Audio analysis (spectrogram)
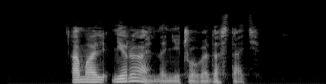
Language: Belarusian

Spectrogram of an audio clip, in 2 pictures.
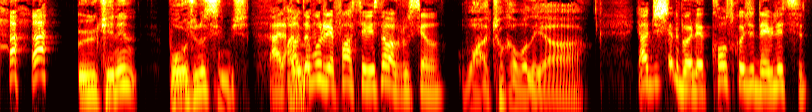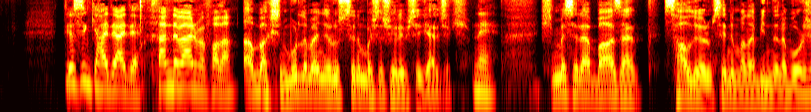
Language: Turkish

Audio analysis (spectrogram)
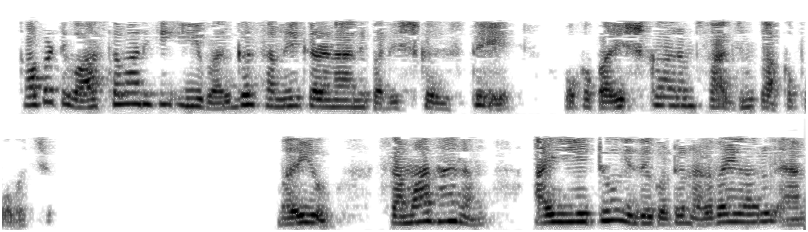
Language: Telugu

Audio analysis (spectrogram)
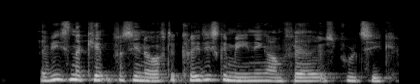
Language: Danish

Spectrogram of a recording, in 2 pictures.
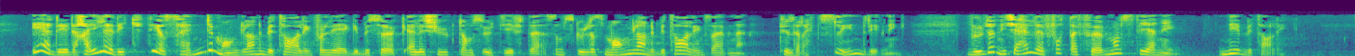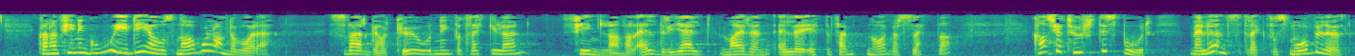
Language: Norwegian Nynorsk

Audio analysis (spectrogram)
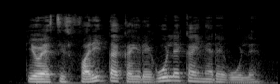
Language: Esperanto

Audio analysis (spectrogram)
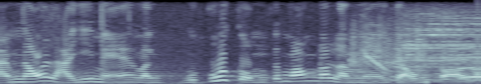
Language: Vietnamese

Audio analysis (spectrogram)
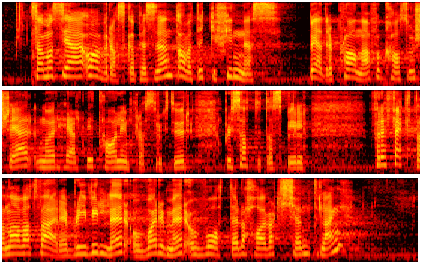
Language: Norwegian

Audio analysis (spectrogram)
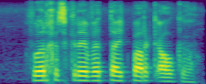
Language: Afrikaans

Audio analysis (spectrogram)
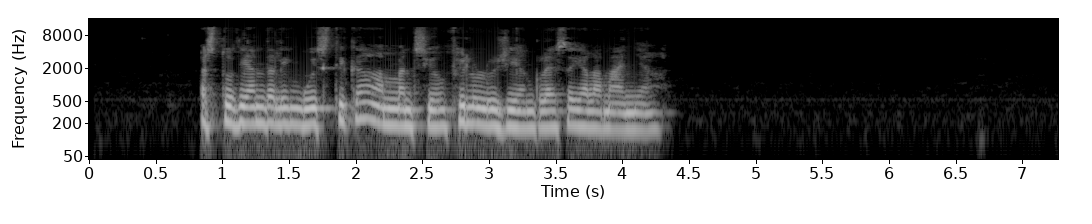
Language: Catalan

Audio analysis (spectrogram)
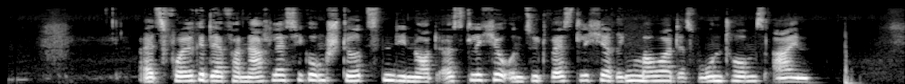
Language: German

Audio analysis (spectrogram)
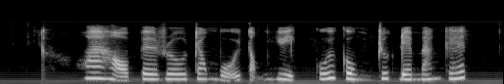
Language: Vietnamese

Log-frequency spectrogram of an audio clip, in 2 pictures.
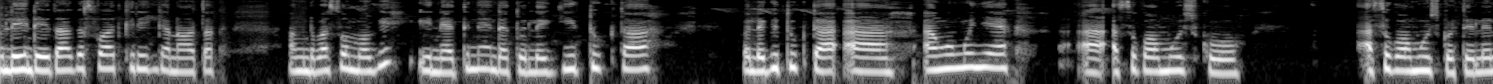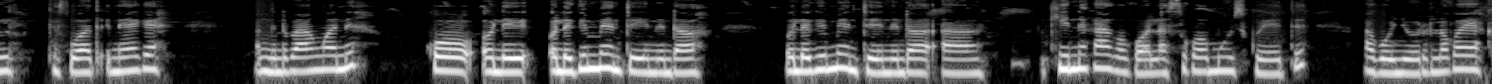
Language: Kalenjin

